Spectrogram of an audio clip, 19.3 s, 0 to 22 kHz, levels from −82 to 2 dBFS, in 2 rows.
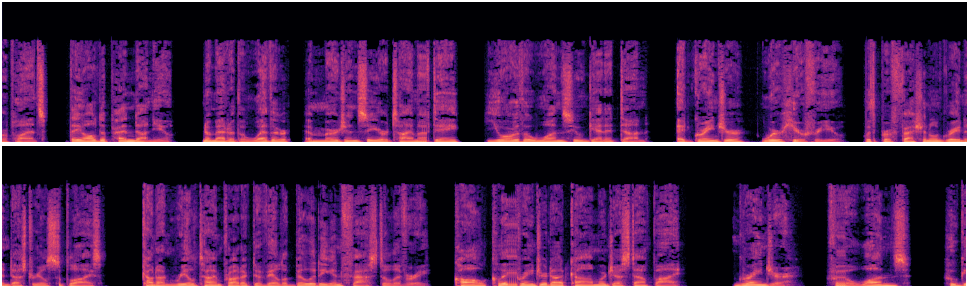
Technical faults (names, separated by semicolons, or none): repeated buffer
